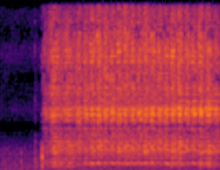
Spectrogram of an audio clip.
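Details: Chevrolet El Camino: starter cranks at a steady pulsing rate, about four beats a second, with a thin squeal over it; engine never catches; hard start, extended cranking.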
